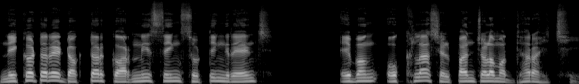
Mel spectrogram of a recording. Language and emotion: Odia, neutral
